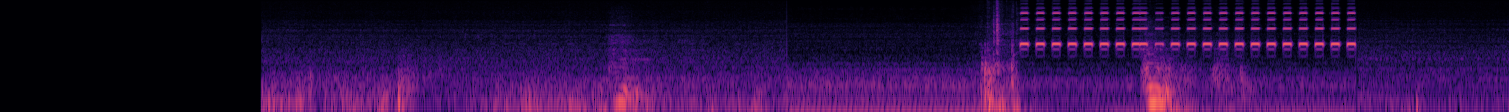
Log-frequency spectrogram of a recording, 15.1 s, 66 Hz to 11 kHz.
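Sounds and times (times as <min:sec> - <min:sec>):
car engine hum: 0:02.6 - 0:15.0
car warning buzzer beeping rapidly: 0:10.2 - 0:13.6.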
